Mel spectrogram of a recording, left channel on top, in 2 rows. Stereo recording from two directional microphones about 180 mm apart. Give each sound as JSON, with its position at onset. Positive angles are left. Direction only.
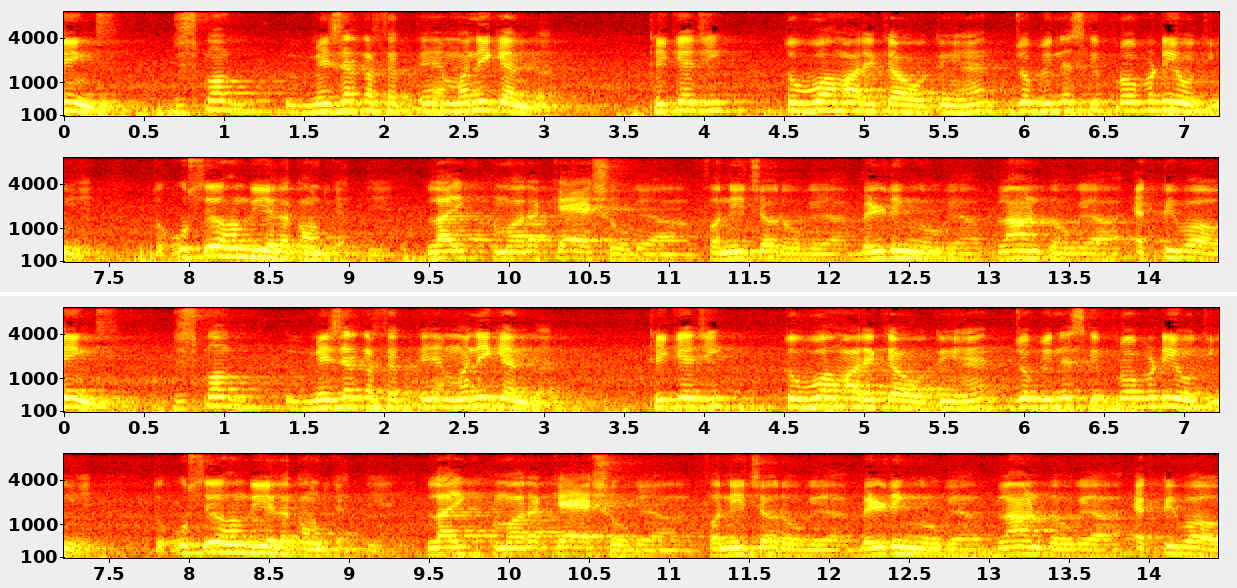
{"t": 0.9, "sound": "a woman's voice", "side_deg": 55}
